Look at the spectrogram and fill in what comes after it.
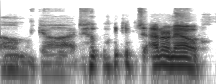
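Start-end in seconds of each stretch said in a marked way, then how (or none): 0.0-0.8 very soft inner groan of dismay. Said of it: "Timothy is probably silently going".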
